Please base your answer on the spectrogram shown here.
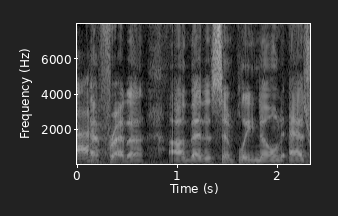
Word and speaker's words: Ephrata: facility located in, how do you say that, Ephrata? Ephrata, that is simply known as Retreat in Lancaster County.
